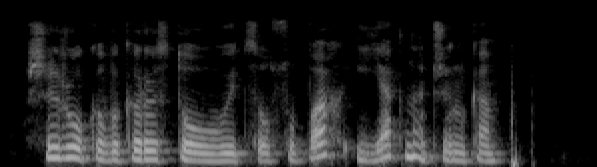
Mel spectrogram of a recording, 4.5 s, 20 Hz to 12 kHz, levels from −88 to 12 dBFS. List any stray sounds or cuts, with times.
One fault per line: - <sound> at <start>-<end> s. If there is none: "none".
none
